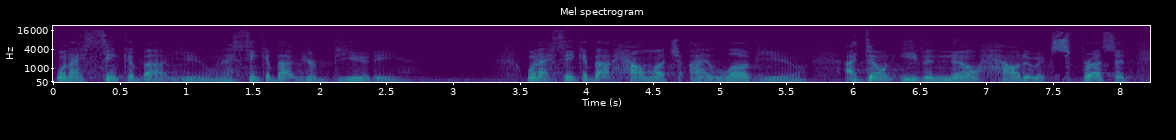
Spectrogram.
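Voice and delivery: husband telling his wife why he brought roses, tender and low; loving, tender. Acted. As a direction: speak it like a love letter. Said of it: "Because he loves you".

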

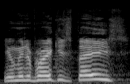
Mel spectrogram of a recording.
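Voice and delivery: mock mob enforcer taking orders; lightly hammed-up hitman, eager to oblige; Luca Brasi. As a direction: put on a hired heavy's voice. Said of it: "He's not Luca Brasi".

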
